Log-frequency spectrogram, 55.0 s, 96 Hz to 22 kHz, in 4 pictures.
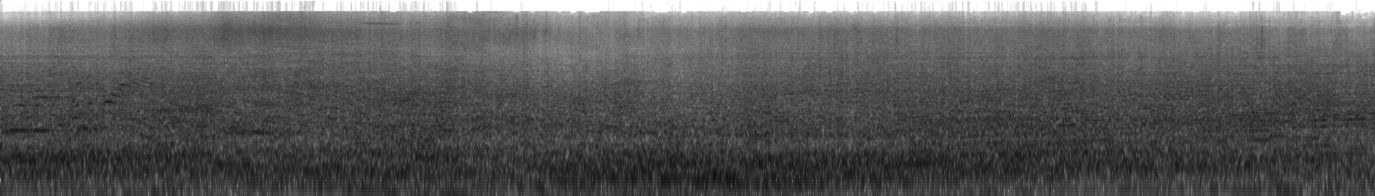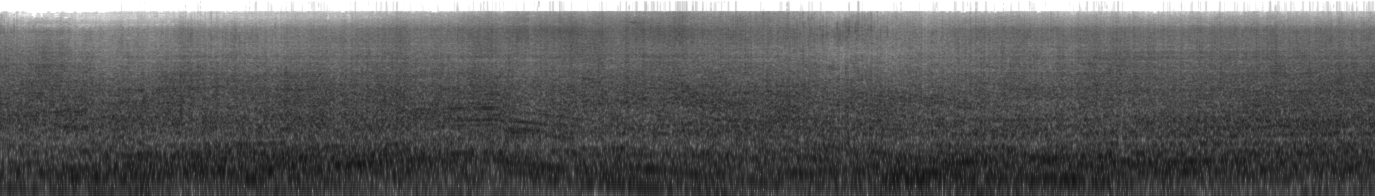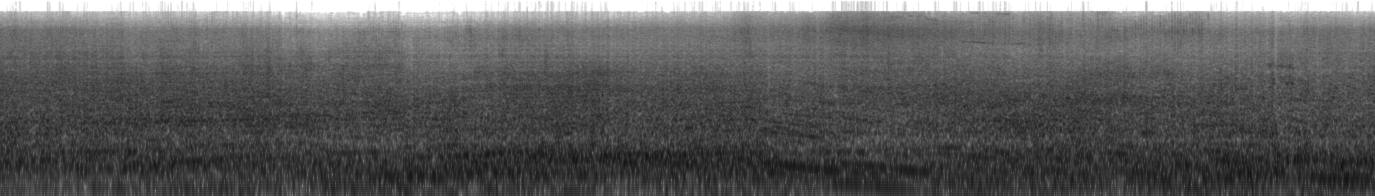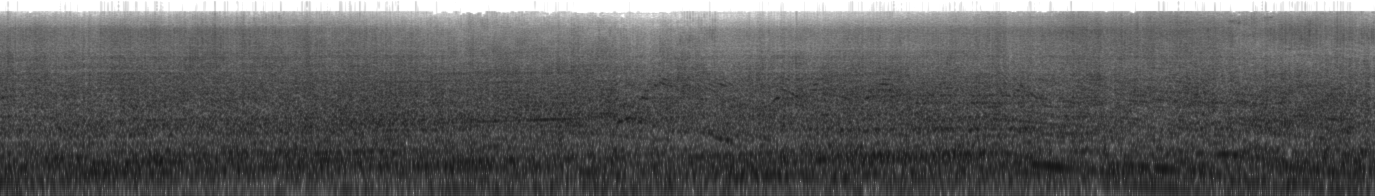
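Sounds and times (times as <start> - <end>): race car engines passing: 0.0 - 55.0.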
